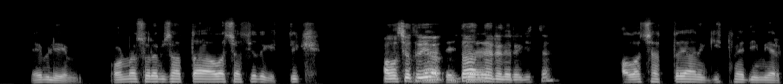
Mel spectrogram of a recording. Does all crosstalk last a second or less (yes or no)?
yes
